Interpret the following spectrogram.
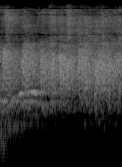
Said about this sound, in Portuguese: Você pode aplaudir ao Senhor, irmãos?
